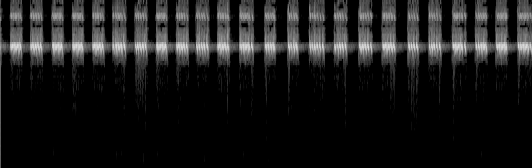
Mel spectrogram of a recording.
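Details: Two crickets chirping, a high, clean pulsed trill of short chirps at about four per second, steady and unbroken over a silent background with no other sounds.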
